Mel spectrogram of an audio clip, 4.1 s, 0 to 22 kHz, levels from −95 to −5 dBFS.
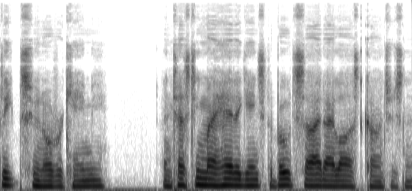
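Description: Speech carrying imaging from linear upsampling from start to finish. Straight-line interpolation dulls the top of the band and leaves a faint mirrored copy around 5.5 to 11 kHz, roughly 30 dB down, pointing to an 11 kHz source raised to 48 kHz. Unlike aliasing, which folds energy downward, the shimmer sits above the original band.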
